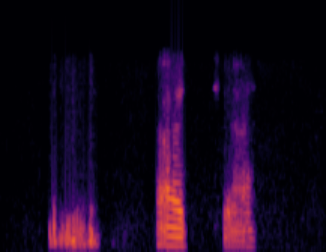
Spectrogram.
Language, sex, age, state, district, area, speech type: Santali, male, 30-45, Jharkhand, Pakur, rural, conversation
